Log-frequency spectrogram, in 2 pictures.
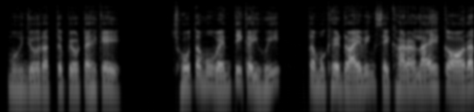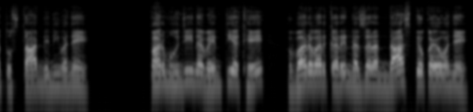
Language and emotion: Sindhi, angry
